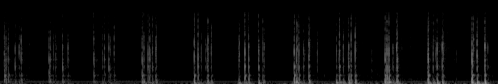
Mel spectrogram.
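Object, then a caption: Hardcover notebook. Fingertips and nails tap and scratch the cover of a blue hardcover notebook held close to the microphone. The result is a quick, irregular series of short, dry, crackly taps and scrapes with bright hiss and no ring, over a faint steady low hum.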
